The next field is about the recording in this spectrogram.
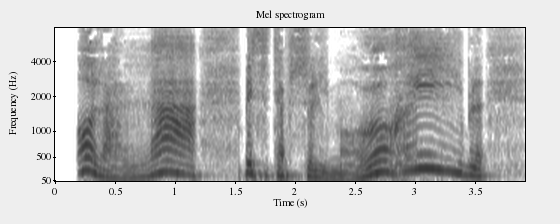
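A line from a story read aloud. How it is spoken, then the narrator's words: Affected, shocked exclamation. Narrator (French): s'exclama Fleur avec un haut-le-corps affecté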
